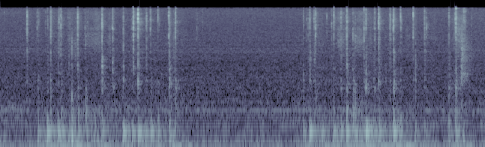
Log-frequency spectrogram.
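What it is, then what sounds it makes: Plastic laptop keyboard being typed on. Fingertips of both hands tap the keys of a black plastic laptop keyboard while typing, making quick, uneven bursts of light, bright clicks. A steady low hum runs underneath, and the typing comes in two flurries separated by a brief lull.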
